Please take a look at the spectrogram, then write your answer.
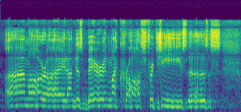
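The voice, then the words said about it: Bleating goat-like voice. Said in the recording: “Why do you sound like a goat?”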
